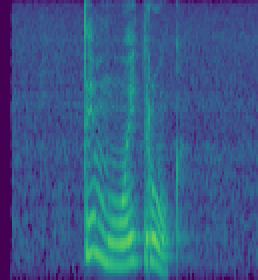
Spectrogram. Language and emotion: Russian, neutral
